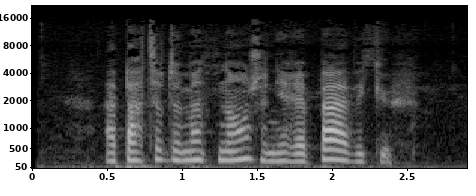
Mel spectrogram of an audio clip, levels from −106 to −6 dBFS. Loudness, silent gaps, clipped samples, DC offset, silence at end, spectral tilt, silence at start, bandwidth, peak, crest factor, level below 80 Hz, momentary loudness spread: -38 LUFS; none; under 0.1%; under 0.1%; 0.4 s; -4.5 dB/octave; 0.35 s; 16 kHz; -20 dBFS; 20 dB; -60 dBFS; 17 LU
